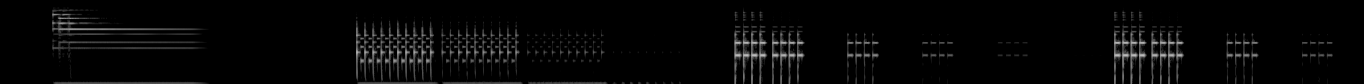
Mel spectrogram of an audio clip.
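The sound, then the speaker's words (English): Three iPhone alarm tones, chimes, beacon and radar, play in turn with no talking: a bright chime that rings and fades, a fast buzzy pulsing tone, then sharp high beeps repeating in a quick pattern. “Now, the bottom three are chimes, beacon, and radar. These are awful.”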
